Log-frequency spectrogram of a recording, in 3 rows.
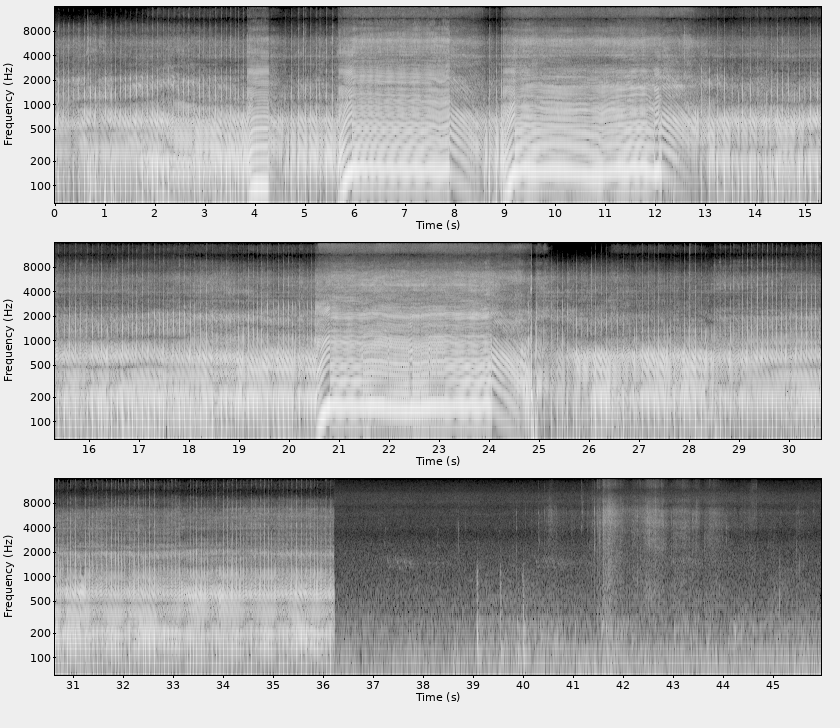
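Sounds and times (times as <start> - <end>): chainsaw engine revving: 0.0 - 36.3.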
